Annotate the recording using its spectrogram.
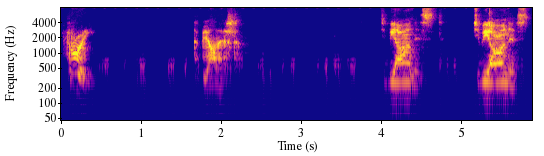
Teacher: honest is the emphasized word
